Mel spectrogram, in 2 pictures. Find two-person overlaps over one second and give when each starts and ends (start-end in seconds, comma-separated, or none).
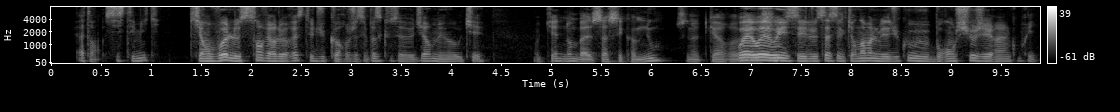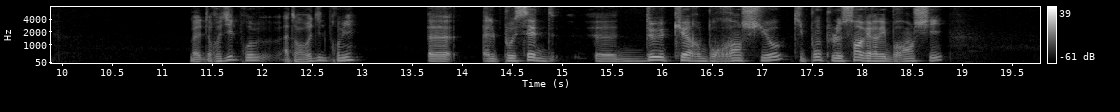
none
